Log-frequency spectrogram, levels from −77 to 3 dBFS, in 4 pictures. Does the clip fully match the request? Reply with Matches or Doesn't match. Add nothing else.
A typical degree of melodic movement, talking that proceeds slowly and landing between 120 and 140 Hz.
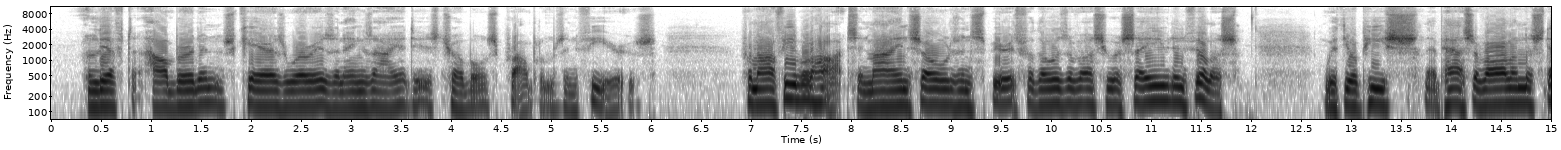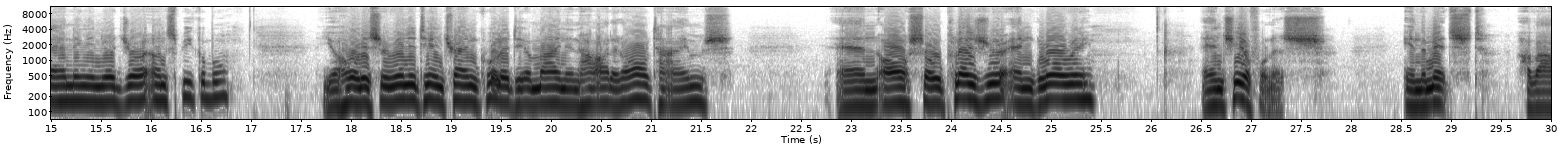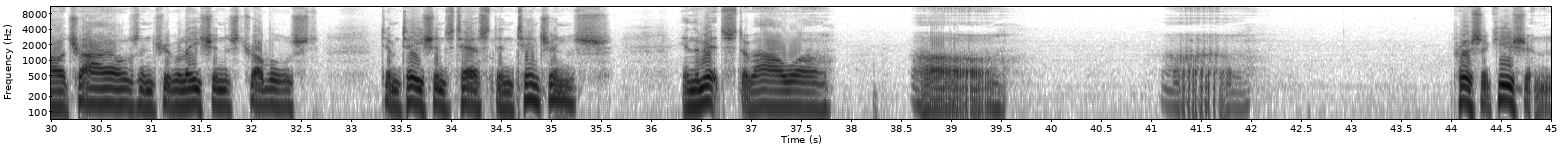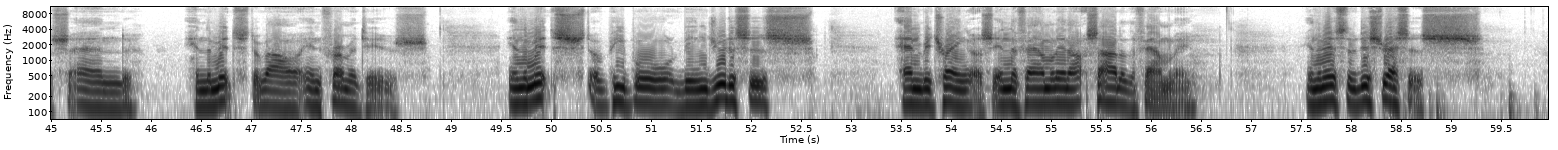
Matches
